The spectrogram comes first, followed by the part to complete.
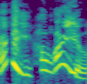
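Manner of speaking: bubbly, thrilled, excited, very high and loud. Demonstrating pitch inflection with an example line, showing excitement. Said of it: "Showing excitement".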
